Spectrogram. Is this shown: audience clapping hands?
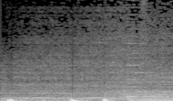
no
